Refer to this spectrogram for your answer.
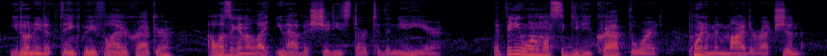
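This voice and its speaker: A man puts on a character voice that is raspy and medium in pitch. He rattles along at a very fast pace with ordinary pitch variation. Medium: audio drama. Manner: brash, cocky, teasing, swears freely.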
